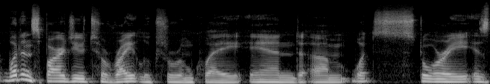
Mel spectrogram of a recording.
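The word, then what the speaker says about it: Lux Aurumque: um so what what inspired you to write luke's room clay and um what story is the piece telling ah well first your pronunciation of it is spectacular oh good you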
